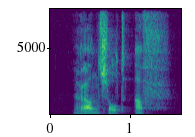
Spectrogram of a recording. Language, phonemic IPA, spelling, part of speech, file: Dutch, /ˈrɑnsəlt ˈɑf/, ranselt af, verb, Nl-ranselt af.ogg
- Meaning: inflection of afranselen: 1. second/third-person singular present indicative 2. plural imperative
